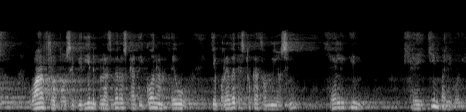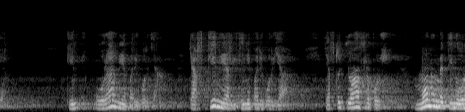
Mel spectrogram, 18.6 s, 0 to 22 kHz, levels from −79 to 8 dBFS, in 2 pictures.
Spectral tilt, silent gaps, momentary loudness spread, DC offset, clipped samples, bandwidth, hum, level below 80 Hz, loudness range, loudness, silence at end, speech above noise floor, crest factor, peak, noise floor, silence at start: -7.5 dB/octave; none; 20 LU; under 0.1%; under 0.1%; 7.2 kHz; none; -68 dBFS; 7 LU; -21 LUFS; 0 s; 32 dB; 20 dB; 0 dBFS; -52 dBFS; 0 s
